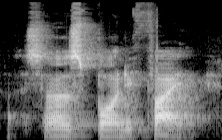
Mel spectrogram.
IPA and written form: ˈspɒtɪfaɪ (Spotify)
